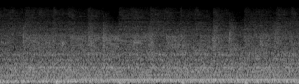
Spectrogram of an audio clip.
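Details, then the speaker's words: Roadkill Super Camaro V8 driven after a carburetor change: steady, even drone under road noise with no stumbling or popping. No longer lean-misfiring, quieter, not faster. Normal running. "Oh, it's a different car, dude. Runs way better."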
